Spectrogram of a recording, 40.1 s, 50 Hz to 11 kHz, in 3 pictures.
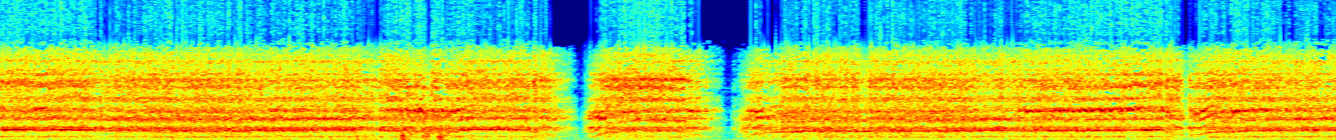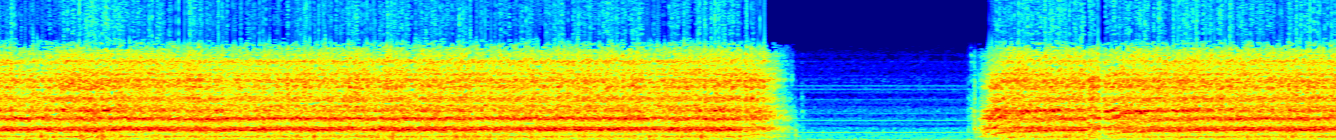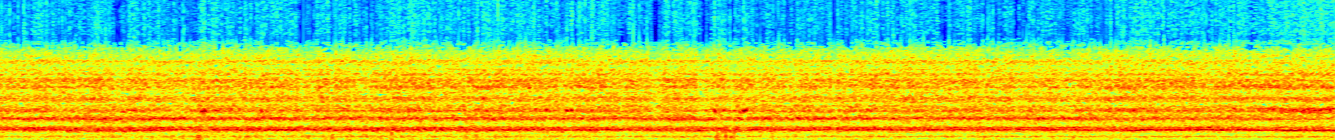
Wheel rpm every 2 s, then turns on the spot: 220, 220, 160, 130, 200, 190, 210, 230, 230, 230, 130, 60, 210, 230, 230, 230, 230, 230, 240, 220.
none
